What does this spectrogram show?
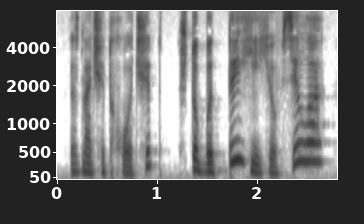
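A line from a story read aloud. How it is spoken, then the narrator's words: Calm statement. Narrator (Russian): спокойно констатировала собеседница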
